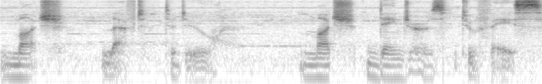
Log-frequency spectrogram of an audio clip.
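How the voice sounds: Putting on a booming character voice, a man speaks at a very slow pace with long, frequent pauses over clear background noise.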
